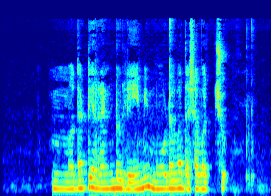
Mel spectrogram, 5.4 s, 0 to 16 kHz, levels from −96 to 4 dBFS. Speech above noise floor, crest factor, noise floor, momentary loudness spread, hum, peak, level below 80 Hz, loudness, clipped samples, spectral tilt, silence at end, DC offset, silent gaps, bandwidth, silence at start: 43 dB; 14 dB; -69 dBFS; 7 LU; none; -14 dBFS; -64 dBFS; -27 LUFS; under 0.1%; -6.5 dB/octave; 0.4 s; under 0.1%; none; 11.5 kHz; 1.05 s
